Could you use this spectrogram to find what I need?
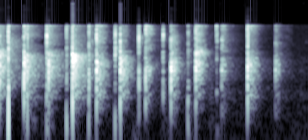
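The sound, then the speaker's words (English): People clap their hands in a brisk, uneven burst of sharp claps, loud and crisp, lasting a few seconds with no talking over it. “Let's take a moment and clap for that.”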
